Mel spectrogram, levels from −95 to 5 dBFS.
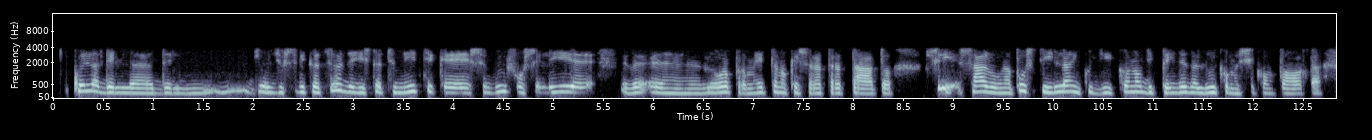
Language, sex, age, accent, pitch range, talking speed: Italian, female, 50-69, native, 170-210 Hz, 155 wpm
